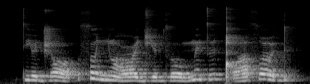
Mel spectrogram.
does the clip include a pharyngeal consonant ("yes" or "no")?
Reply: yes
